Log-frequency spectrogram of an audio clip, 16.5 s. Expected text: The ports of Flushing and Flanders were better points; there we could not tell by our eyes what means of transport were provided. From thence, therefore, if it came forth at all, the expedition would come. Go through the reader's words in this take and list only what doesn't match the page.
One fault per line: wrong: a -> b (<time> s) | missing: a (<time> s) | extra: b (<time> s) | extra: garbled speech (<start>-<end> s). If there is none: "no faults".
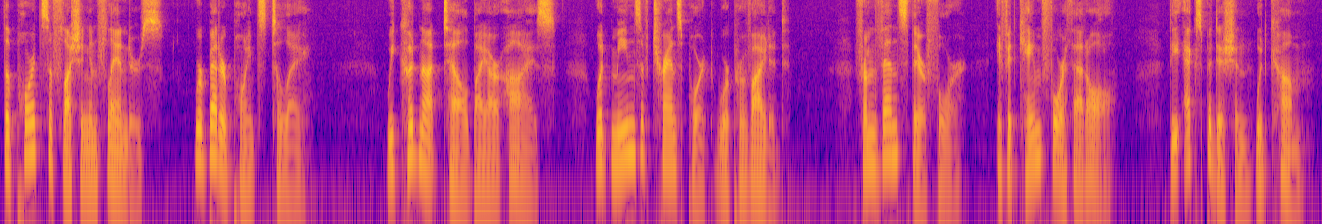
wrong: there -> to lay (3.3 s)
